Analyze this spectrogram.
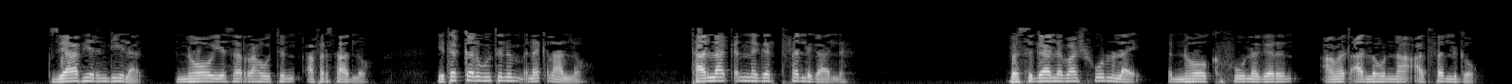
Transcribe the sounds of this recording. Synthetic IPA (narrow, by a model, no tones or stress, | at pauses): ɨɡzijaβhe̞ɾɨnd̪ihila̰l | ʔɨnːɨho̞jɛsərːahut̪ʰɨnafəɾsalːəhu | jɛt̪ʰəkːəlhut̪ʰɨnɨmːɨ̰nəkʼlalːəhu | t̪ʰalːakʼɨnːəɡəɾt̪ʰɨ̥fəlːɨɡalːəh | bəsɨɡaləβaʃhulːulaj | ʔɨnːɨho̞kʰɨfunəɡəɾɨn | ʔa̰mət̪ʼa̰lːəhɨnːa̰ʔa̰t̪fəlːɨɡə̰w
